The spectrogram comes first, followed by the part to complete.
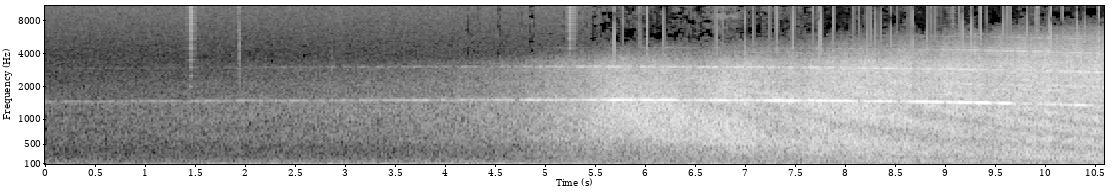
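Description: Twin-engine Boeing 737 MAX jet taking off at full thrust. The engine noise swells for the first five seconds or so as the plane lifts off and climbs past, then holds loud, with a steady high whine over the rumble that drops slightly in pitch near the end.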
